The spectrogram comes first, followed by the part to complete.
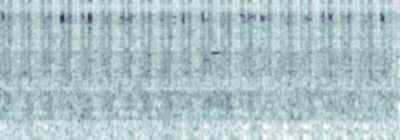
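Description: Brother Essence embroidery machine stitching out a monogram, its needle running in a steady, fast, even rhythm of strokes.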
